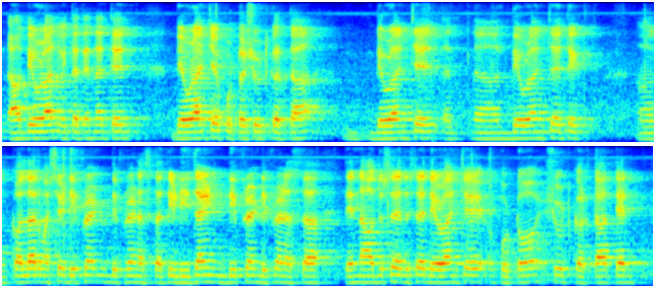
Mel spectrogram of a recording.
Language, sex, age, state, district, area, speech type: Goan Konkani, male, 30-45, Goa, Pernem, rural, spontaneous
